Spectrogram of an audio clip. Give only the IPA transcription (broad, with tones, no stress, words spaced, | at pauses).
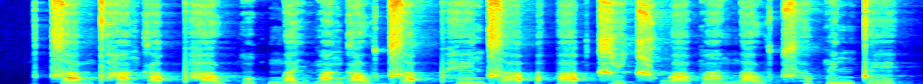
t͡sa˥˧mt̪ʰã˥˧ka˨ʔpʰa˧w pɔ̃˨p̚n̪a˧jmã˦ ɡa˧wd͡za˨ʔpʰẽ˦d͡za˨ʔ | a˨ʔt͡ɕe˧t͡ɕʰwa˨˩pã˨˩ n̪a˨˩w t͡sʰə˧pẽ˦nt̪ẽ˨˦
